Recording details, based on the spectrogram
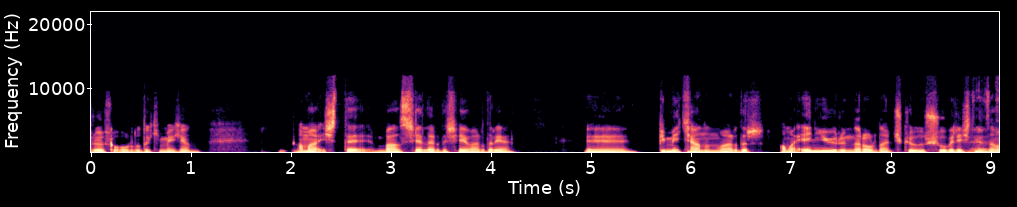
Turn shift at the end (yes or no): no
